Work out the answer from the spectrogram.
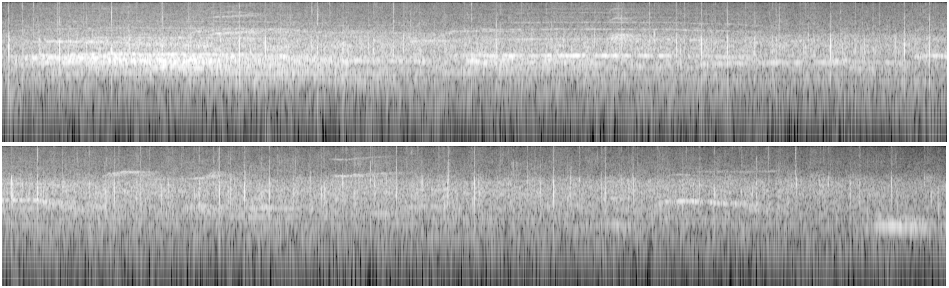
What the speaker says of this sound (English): Can we give our new graduates a round of applause?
